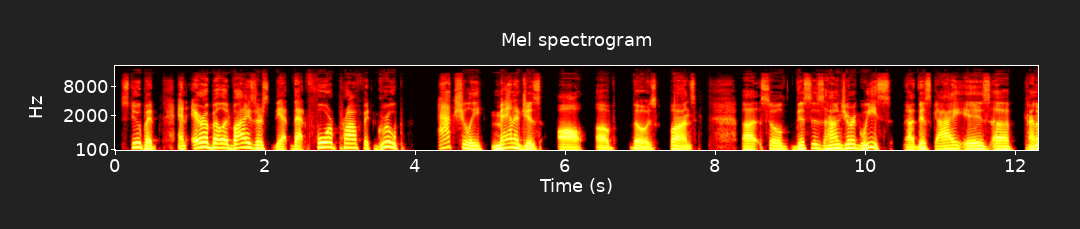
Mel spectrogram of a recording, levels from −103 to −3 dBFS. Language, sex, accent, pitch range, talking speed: English, male, American, 125-185 Hz, 130 wpm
